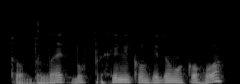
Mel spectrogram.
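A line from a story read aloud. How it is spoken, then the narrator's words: Conciliatory reminder. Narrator (Ukrainian): нагадав промирлим тоном Гаррі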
